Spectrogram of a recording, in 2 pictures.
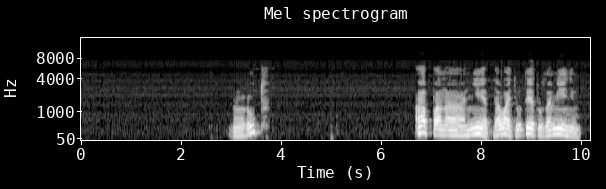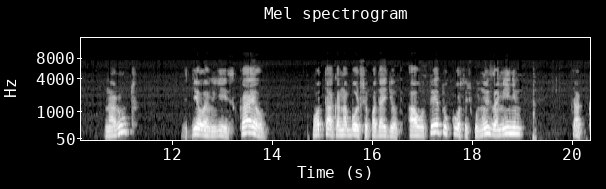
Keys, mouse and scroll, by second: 3.9 click, 5.2-7.7 middle drag, 10.6 click, 12.6-17.4 drag, 18.4-20.3 drag.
